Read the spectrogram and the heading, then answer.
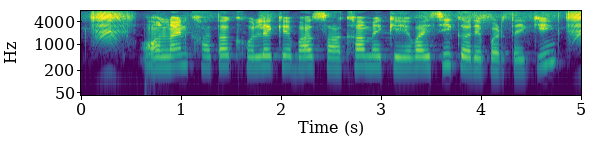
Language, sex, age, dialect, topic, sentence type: Maithili, female, 18-24, Bajjika, banking, question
